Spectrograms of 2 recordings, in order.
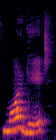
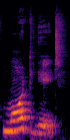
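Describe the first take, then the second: First: The T sound is left out entirely. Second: The T sound is pronounced in the middle. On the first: The speaker calls it right. "The T in that word is silent" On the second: The speaker calls it wrong. "people tend to pronounce the T"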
